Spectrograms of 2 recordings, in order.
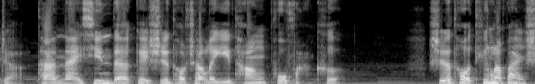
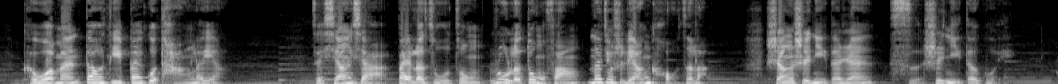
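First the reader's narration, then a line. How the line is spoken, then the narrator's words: Sad sighing. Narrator (Chinese): 眼神又暗淡下来，叹息道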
